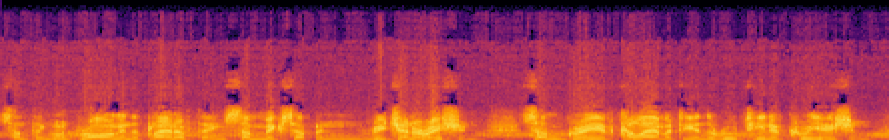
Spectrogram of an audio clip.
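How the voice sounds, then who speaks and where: A man's voice: mid-range voice, fast talker. Man acting a lonely otherworldly genius, muffled radio recording. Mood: confiding, intense. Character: brilliant, lonely, otherworldly young surgeon, intense and superior. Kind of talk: old-time radio horror acting. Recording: muffled radio drama with background hiss.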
